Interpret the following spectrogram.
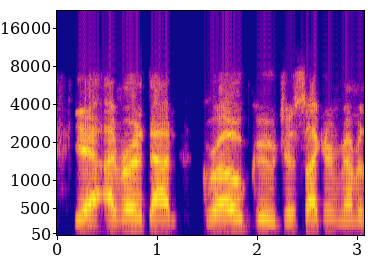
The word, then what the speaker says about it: Grogu: doing the thing yeah i wrote it down grow goo just so i can remember the pronunciation and the things that grow okay grow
